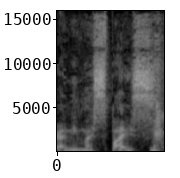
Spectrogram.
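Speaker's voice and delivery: put-on Mexican accent. Retelling how he shooed them away at night: imitating a Mexican accent. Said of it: "Your accent".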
